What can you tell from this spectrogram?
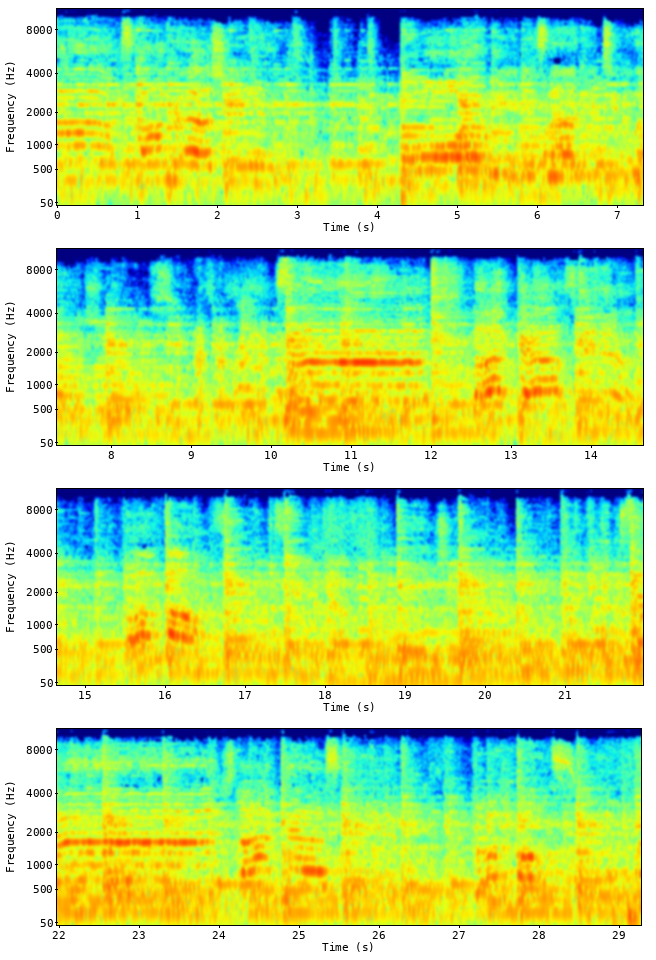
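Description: Live solo performance: a man singing while strumming an acoustic guitar.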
